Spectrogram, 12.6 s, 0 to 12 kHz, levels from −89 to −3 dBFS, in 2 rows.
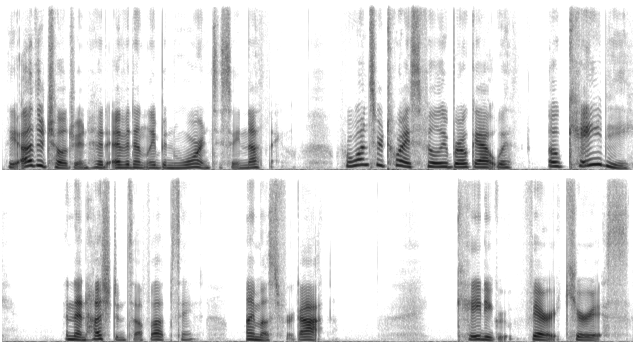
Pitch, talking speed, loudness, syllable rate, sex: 230 Hz, 155 wpm, -19 LUFS, 5.3 syllables/s, female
